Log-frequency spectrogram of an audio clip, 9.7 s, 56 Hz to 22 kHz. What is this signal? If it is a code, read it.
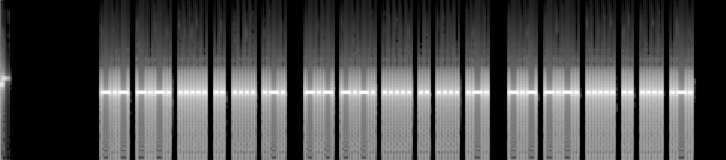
Morse code, heard as a keyed tone, about 30 wpm, 700 Hz. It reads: KC5IHR KC5IHR KC5IHR
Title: USA Call Signs Repeated 3x 30wpm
